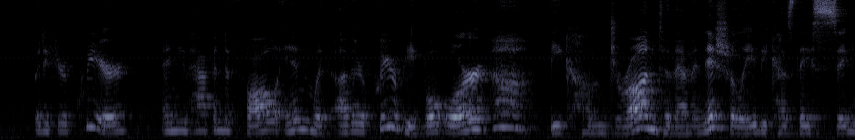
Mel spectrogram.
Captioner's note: gasp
